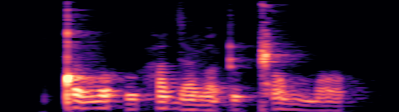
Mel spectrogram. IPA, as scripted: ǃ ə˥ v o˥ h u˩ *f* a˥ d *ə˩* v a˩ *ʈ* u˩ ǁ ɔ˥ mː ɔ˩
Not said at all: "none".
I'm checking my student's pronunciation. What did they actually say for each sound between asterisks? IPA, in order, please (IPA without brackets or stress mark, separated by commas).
h, æ˩, ʈ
